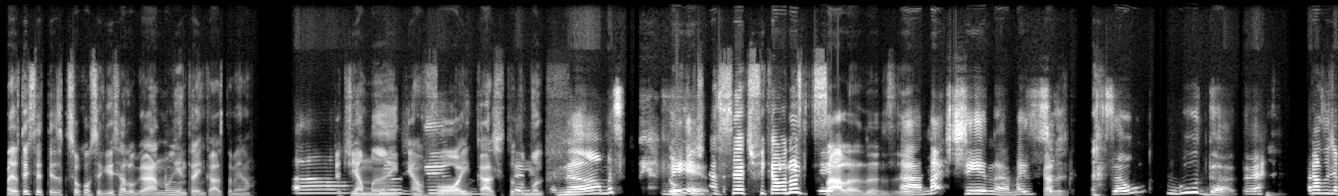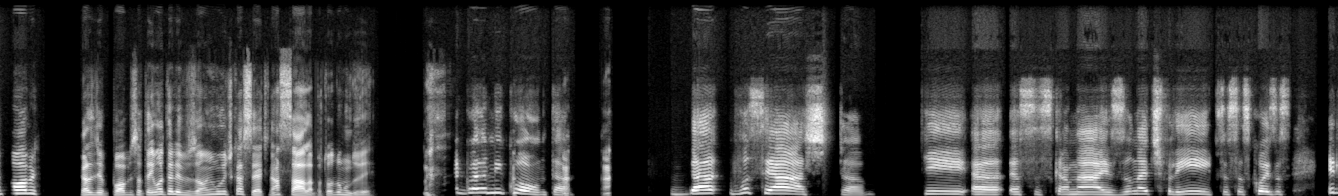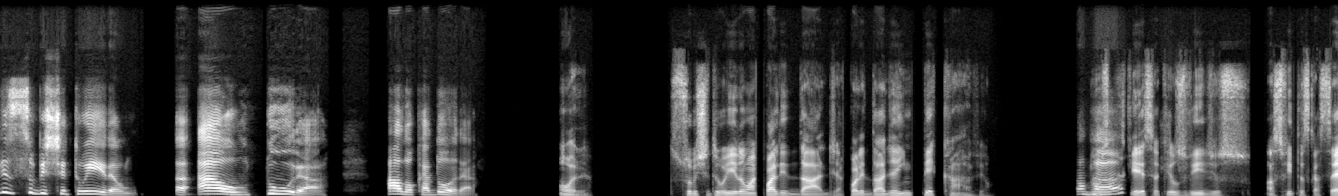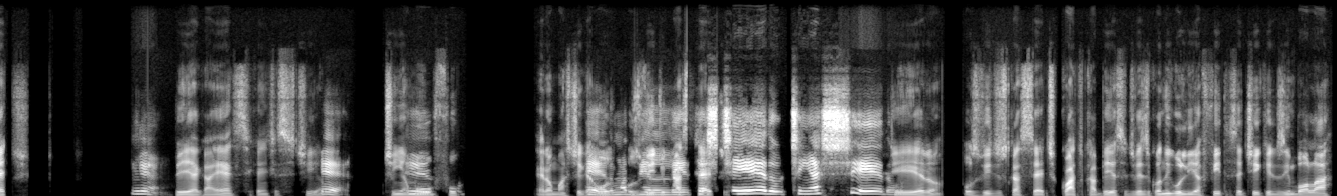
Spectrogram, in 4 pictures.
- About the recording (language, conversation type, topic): Portuguese, podcast, Você pode me contar sobre uma ida à locadora que marcou você?
- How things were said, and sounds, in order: distorted speech; chuckle; chuckle; laugh; static; tapping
